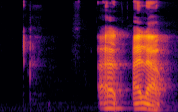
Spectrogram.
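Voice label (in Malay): "alap", Malay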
